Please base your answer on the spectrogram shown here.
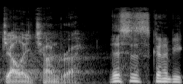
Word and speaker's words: Jalichandra: Well, my first name is pretty easy, but my last name is pronounced Jalichandra.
